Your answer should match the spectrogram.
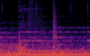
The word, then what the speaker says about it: woof: W-O-L-F. C'est comme ça qu'on écrit ça, mais on prononce ça woof. W-O-U-F. Il ne faut pas changer les termes, c'est le woof.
